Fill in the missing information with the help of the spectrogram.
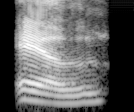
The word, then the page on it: ell: Indian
